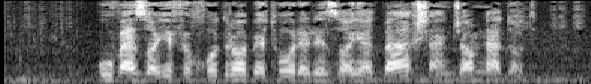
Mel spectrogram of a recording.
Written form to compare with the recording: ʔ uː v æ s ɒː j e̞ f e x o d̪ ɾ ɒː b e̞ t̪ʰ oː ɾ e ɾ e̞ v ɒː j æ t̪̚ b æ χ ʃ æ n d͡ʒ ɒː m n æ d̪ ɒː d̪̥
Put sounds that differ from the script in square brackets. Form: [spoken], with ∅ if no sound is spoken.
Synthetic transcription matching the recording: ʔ uː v æ [z] ɒː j e̞ f e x o d̪ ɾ ɒː b e̞ t̪ʰ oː ɾ e ɾ e̞ [z] ɒː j æ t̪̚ b æ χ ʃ æ n d͡ʒ ɒː m n æ d̪ ɒː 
